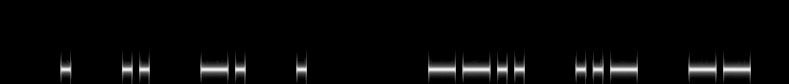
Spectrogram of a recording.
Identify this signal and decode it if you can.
Morse code, heard as a keyed tone, about 14 wpm, spaced as for 10 wpm, 700 Hz. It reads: EINE ZUM
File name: Morsekurs / Witze / Witz 07 April 2020, 50 F70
